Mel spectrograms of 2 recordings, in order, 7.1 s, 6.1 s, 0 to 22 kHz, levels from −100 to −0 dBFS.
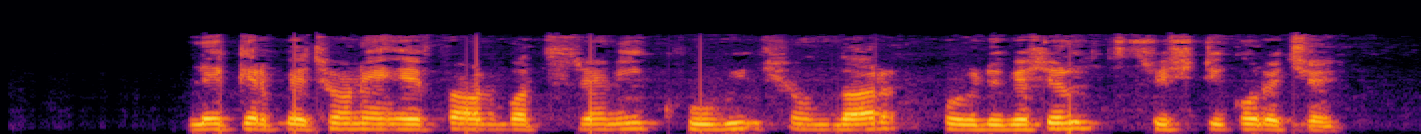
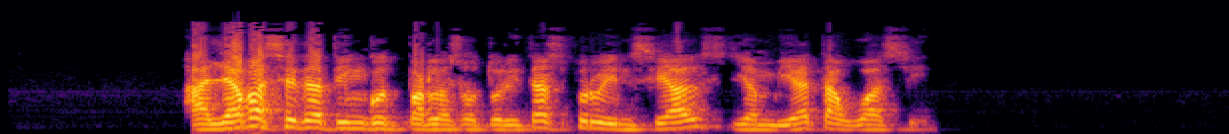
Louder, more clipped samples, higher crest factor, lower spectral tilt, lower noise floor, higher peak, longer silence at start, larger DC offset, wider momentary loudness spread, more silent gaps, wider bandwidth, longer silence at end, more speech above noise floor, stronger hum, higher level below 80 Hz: second, -19 LUFS vs -14 LUFS; neither; about the same, 16 dB vs 16 dB; about the same, -5.5 dB/octave vs -5.5 dB/octave; second, -83 dBFS vs -88 dBFS; about the same, -2 dBFS vs 0 dBFS; about the same, 0.95 s vs 0.9 s; neither; second, 8 LU vs 11 LU; neither; second, 7.8 kHz vs 11.5 kHz; second, 0.45 s vs 1.55 s; second, 65 dB vs 73 dB; neither; first, -54 dBFS vs -60 dBFS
